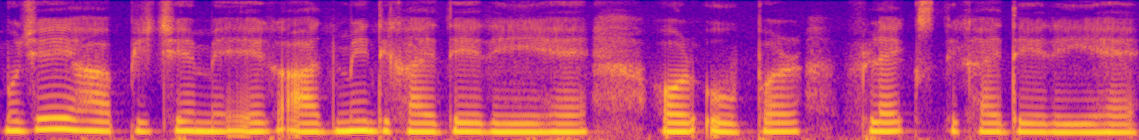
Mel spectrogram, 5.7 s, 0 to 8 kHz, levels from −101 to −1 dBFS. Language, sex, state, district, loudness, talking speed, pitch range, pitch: Hindi, female, Arunachal Pradesh, Longding, -15 LUFS, 170 wpm, 185-200 Hz, 190 Hz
